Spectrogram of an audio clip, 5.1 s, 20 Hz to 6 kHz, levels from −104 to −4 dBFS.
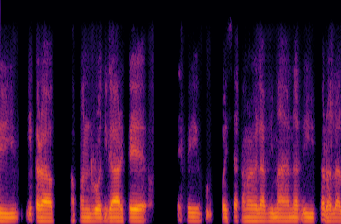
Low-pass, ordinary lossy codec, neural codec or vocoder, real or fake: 5.4 kHz; none; codec, 16 kHz, 1 kbps, X-Codec, WavLM features, trained on Multilingual LibriSpeech; fake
